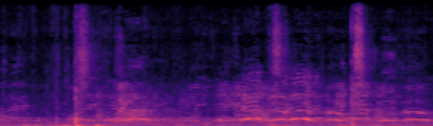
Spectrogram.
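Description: Boxing gloves thud sharply against a body.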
